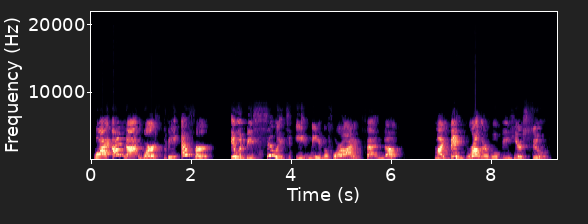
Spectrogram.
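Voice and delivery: a little goat talking his way out of danger; little goat pleading. Acted. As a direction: beg the troll to wait for the bigger one.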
